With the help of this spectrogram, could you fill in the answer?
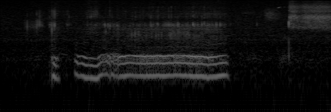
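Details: Cat snoring like a man: one steady, hummed, slightly wavering drone lasting about one and a half seconds, followed by a short hiss of breath.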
